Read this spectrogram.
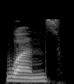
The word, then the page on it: ones: British English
